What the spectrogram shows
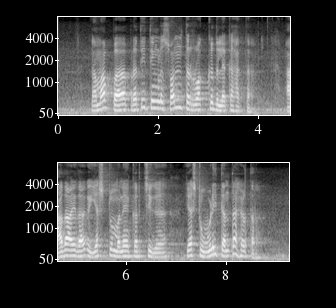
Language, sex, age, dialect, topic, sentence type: Kannada, male, 31-35, Central, banking, statement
